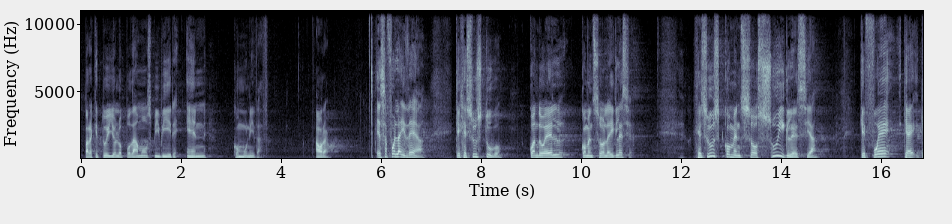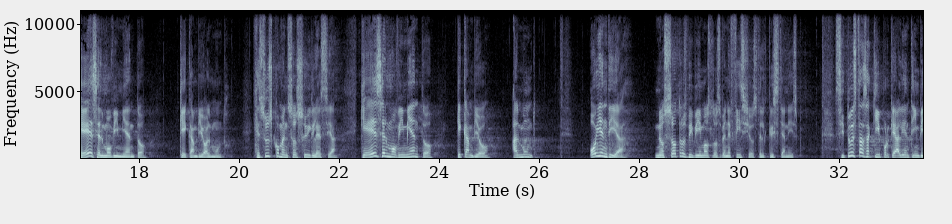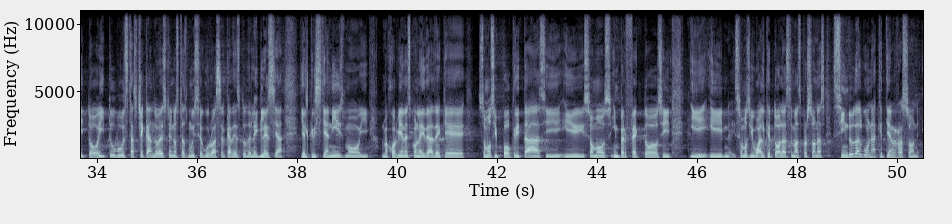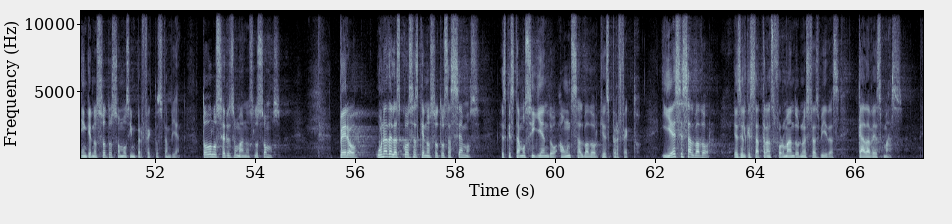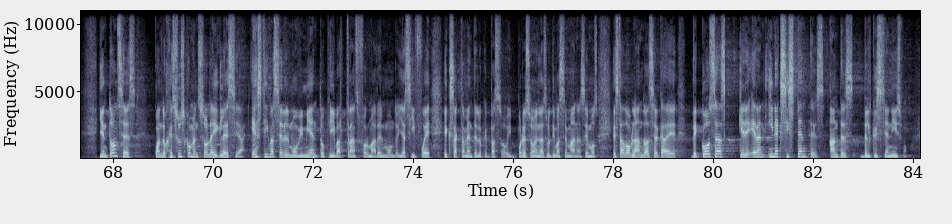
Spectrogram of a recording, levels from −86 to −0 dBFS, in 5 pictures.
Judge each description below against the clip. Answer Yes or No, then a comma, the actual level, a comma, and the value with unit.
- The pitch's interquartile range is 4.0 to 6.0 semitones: Yes, average, 5.3 semitones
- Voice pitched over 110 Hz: Yes, low, 135 Hz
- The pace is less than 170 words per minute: Yes, average, 150 wpm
